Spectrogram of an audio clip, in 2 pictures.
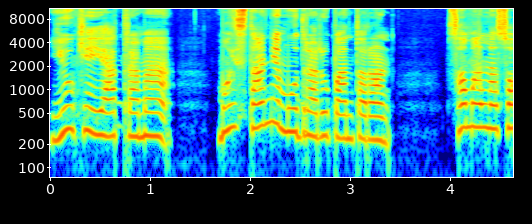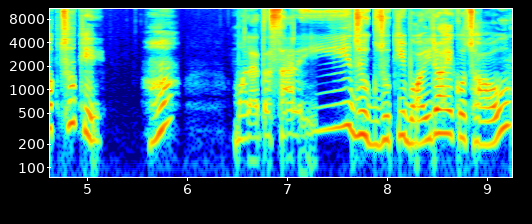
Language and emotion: Nepali, fearful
